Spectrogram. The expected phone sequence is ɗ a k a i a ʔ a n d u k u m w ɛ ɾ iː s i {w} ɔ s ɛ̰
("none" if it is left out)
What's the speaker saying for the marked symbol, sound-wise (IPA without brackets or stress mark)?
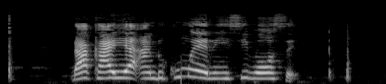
β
